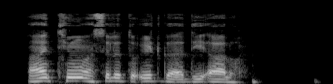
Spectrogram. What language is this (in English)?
Shina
